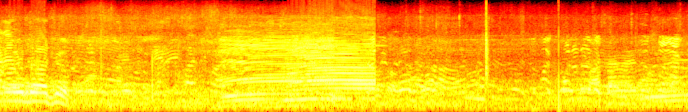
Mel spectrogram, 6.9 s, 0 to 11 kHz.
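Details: Cattle at the Hasukhali cattle market on a Friday in 2025, where animals are bought and sold. A long, drawn-out harmonic moo swells in the middle, surrounded by busy market chatter, men's voices bargaining and brief clatters.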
